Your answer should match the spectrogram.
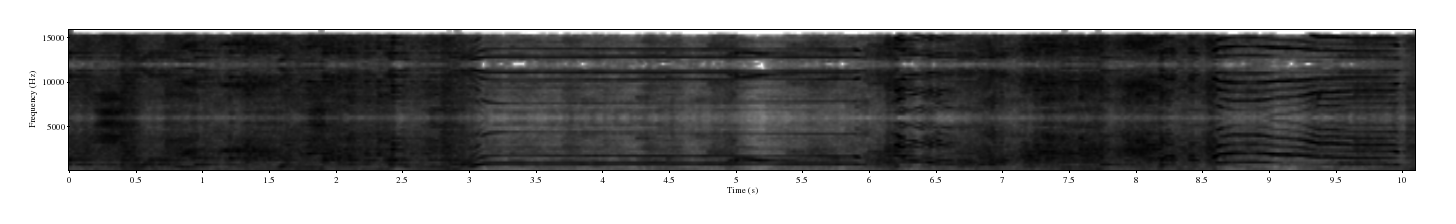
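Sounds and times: bar music: 0.0 - 10.0
crowd noise: 0.0 - 10.0
person whooping: 3.0 - 6.6.

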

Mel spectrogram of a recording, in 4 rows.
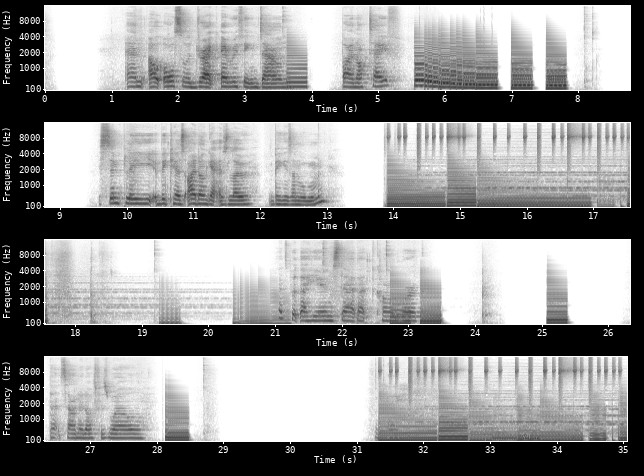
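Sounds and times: plucked synth bass note: 3.6 - 4.0, 5.6 - 7.9, 19.1 - 19.8, 20.4 - 21.4, 22.7 - 23.6, 25.1 - 25.4, 28.2 - 28.6
synthesized keyboard bass notes: 3.6 - 4.0, 5.6 - 7.9, 13.9 - 17.7, 19.1 - 21.4, 22.6 - 23.6, 25.1 - 25.5, 28.2 - 28.6, 31.4 - 35.0
short synth blip: 5.6 - 7.9, 25.1 - 25.4, 28.2 - 28.6.

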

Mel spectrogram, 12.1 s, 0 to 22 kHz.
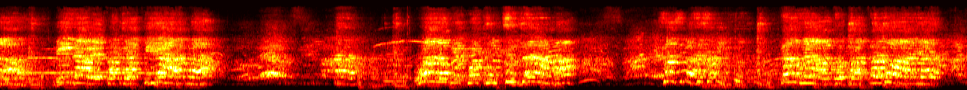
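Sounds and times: music beat: 0.0 - 2.5, 4.2 - 7.1, 8.8 - 11.8
concert crowd screaming: 0.0 - 12.0.

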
